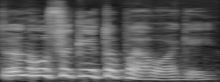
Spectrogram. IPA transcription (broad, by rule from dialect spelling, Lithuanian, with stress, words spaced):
ˈtʊ ˈnuːsʊkʲɛɪ ˈtʊ ˈpɑːʋoːɡʲɛɪ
